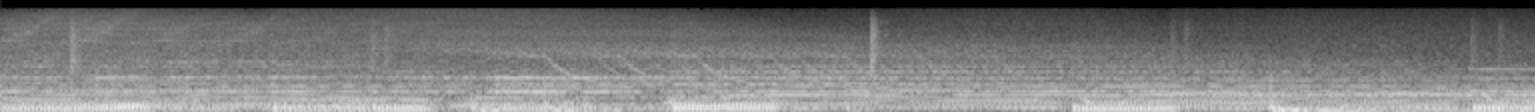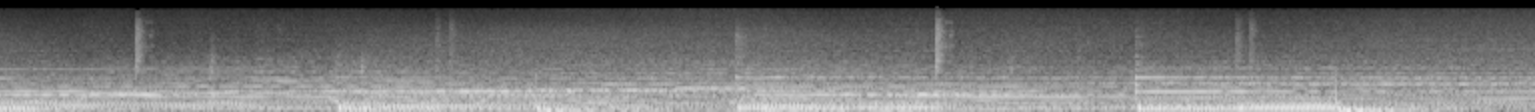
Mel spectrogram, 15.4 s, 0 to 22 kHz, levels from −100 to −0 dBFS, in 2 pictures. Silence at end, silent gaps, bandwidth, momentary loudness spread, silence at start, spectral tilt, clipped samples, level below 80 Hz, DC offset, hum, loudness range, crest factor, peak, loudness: 0 s; none; 16 kHz; 7 LU; 0 s; -7 dB/octave; under 0.1%; -30 dBFS; under 0.1%; none; 2 LU; 16 dB; -6 dBFS; -24 LUFS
